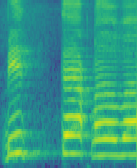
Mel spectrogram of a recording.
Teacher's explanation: വാവിൻ്റെ കൂടെ അലിഫ് മക്സൂറ വന്നു. 2 ഹർഫുകൾ 2 കൗണ്ട് നീട്ടി കൊടുത്തിട്ട് നിർത്തി കൊടുക്കുക കേട്ടോ. · അപ്പോൾ തഫ്ഹീം ചെയ്യും വേണം. പിന്നെ കൽക്കലയുടെ ലെറ്റർ ആയതുകൊണ്ട് നമ്മൾ ഫുൾ സുക്കൂന് കൊടുത്തിട്ട് ഉച്ചരിക്കുക.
